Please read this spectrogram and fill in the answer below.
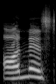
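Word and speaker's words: honest: बहुत सिंपल सा है, ऑनेस्ट है वर्ड, यानी एच साइलेंट है और ओ से आवाज आ रही है तो ओ आ रहा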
